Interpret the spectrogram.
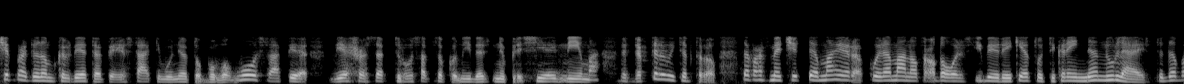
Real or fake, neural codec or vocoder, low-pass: fake; codec, 16 kHz, 0.5 kbps, X-Codec, HuBERT features, trained on LibriSpeech; 3.6 kHz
